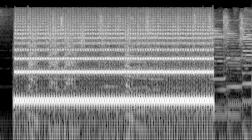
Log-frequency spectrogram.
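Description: A telephone dial tone sounds as a phone starts dialling through a remote-access menu. One steady, loud, unbroken tone holds for about two seconds, then cuts off abruptly into a brief quieter sound.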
